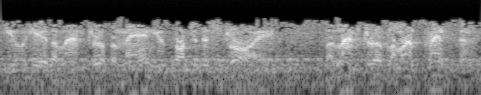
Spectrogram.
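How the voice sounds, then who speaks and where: A man voices a theatrical phantom avenger of 1940s radio, taunting and stern. The voice sits fairly low. It comes through a thin, tinny band with loud noise all over it. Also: a little fast, lightly acted. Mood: sinister taunting. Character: mocking, accusing male phantom avenger confronting a killer. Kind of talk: 1940s radio drama acting. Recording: very noisy, narrow-band vintage radio recording.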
